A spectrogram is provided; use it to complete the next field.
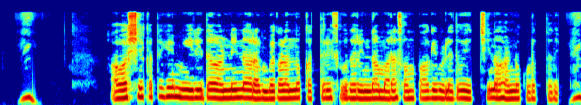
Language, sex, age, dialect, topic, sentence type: Kannada, female, 25-30, Mysore Kannada, agriculture, statement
